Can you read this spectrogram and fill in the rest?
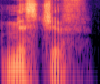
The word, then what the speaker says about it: MSCHF: MSCHF, which is pronounced mischief.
